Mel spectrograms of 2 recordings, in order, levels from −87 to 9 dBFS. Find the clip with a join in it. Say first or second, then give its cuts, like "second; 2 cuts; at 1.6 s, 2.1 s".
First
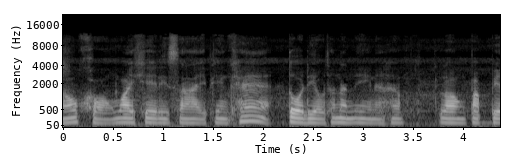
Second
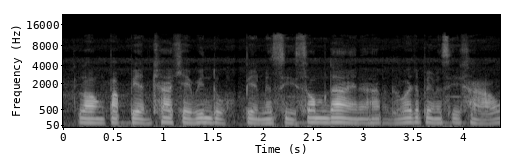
second; 2 cuts; at 1.7 s, 3.3 s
